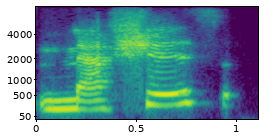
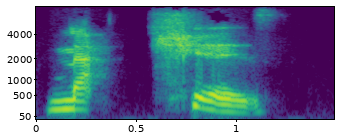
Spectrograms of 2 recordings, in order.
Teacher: The fricative is produced in the spot of an affricative.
